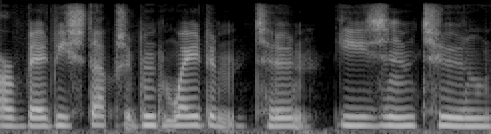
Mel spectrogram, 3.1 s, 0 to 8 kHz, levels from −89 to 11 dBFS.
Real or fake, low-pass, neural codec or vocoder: fake; 7.2 kHz; autoencoder, 22.05 kHz, a latent of 192 numbers a frame, VITS, trained on many speakers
